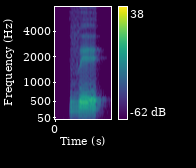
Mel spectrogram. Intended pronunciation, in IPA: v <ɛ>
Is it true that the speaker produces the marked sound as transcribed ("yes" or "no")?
yes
